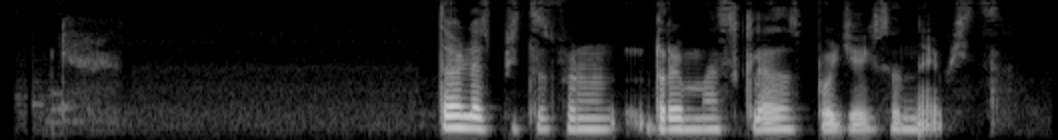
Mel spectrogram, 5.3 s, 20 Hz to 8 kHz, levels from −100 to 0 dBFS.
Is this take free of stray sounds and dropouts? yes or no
yes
